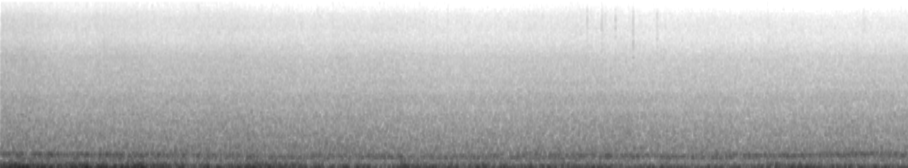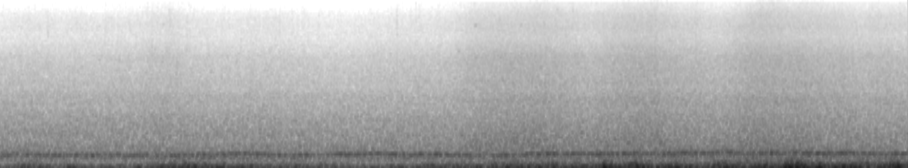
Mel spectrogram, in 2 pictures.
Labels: What is causing the howling sound?
wind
